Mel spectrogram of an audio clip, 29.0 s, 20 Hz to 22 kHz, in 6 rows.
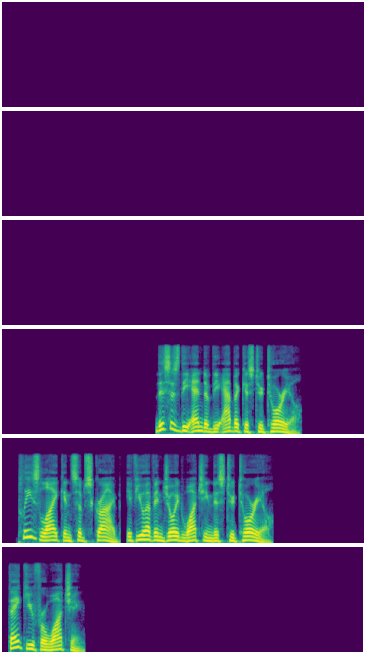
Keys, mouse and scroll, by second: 1.0 click, 13.0 click.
